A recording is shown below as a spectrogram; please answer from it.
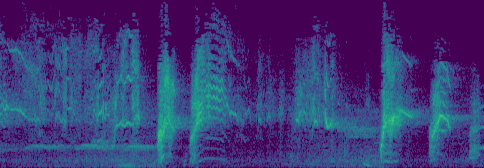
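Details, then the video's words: Baby monkey begging its mother for milk, crying with piercing, high-pitched screams that come in irregular bursts about every second or two, with sharp rising squeals between softer whimpers. "A Cutest Baby Monkey Call Mummy Back"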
